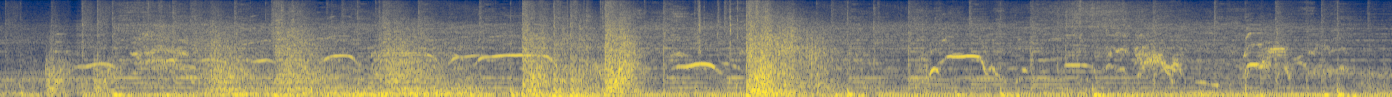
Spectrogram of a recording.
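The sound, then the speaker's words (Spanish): A few sharp gunshot bangs ring out inside the cabin of a hijacked airplane over a dense, steady roar of engine-like noise, with wavering cries and voices mixed into the chaotic background. “Dentro de la cabina, Rezaq oye disparos.”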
